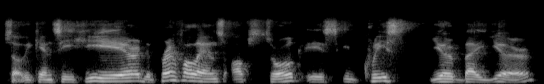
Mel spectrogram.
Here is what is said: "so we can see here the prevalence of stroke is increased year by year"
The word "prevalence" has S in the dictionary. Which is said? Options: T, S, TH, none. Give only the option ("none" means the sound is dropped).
S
